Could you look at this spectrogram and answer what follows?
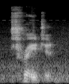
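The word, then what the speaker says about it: Trajan: F he made a good choice and adopted trun he made a good choice and adopted trun trun is spelled right below t r a j an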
